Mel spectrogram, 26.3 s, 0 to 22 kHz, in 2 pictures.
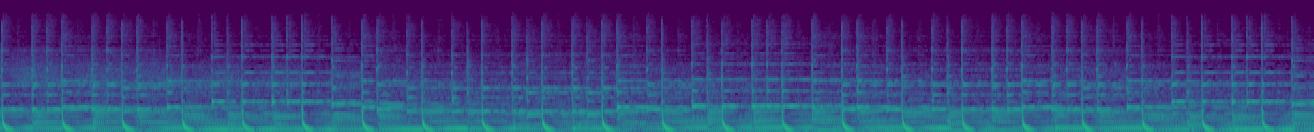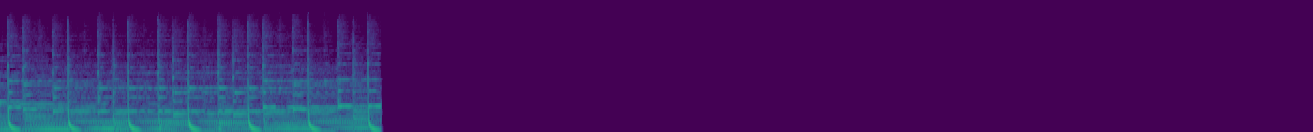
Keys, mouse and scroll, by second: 4.2 click, 7.4 click, 11.4 click.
